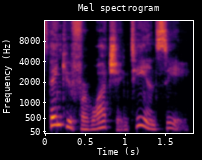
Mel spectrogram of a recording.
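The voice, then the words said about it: Radio announcer voice. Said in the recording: “Do you like my radio voice? ... You've got a fantastic radio voice.”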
